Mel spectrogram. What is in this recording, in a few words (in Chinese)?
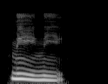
"秘密", Chinese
